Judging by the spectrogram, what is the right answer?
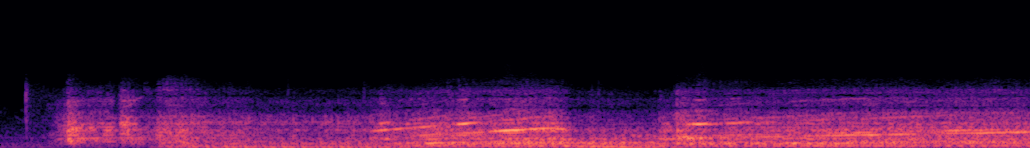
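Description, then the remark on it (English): A car engine starts up after a few sharp knocks, then drones steadily as the car drives along a road, its pitch climbing through gear changes, with no voices. “Take your eyes off it. Watch the road.”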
